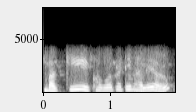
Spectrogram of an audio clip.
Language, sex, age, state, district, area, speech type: Assamese, female, 18-30, Assam, Dibrugarh, rural, conversation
